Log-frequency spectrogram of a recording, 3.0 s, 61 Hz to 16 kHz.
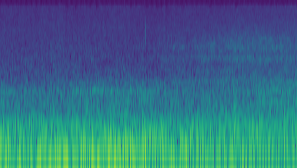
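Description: A rocket's BE-3 engine roars in a steady, loud, continuous low rumble as the rocket climbs toward just over the Kármán line at 100 kilometers, dense and unbroken for the whole stretch with no voices over it.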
